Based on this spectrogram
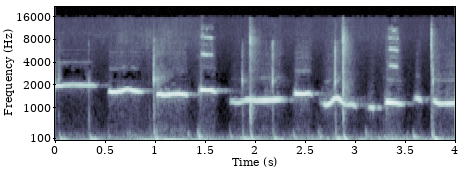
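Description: Whistling of a song: a person whistles a melody as a run of clear, sustained notes at shifting pitches, with soft low thumps and noise underneath.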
